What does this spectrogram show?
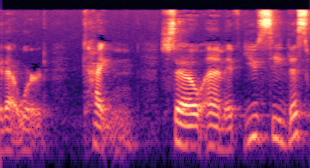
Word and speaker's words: chitin: That is how you say that word, chitin.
